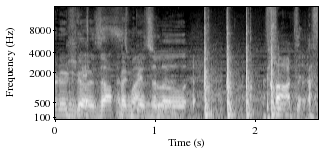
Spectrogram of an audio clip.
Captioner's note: knock knock knock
